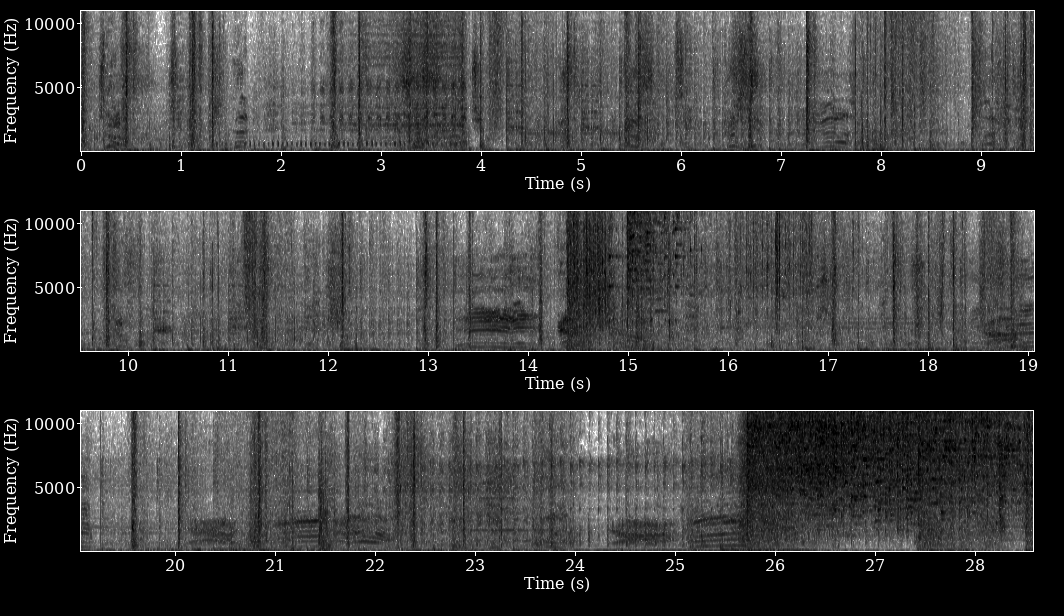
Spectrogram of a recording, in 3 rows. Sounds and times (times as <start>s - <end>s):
Music: 0.0s - 28.5s.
